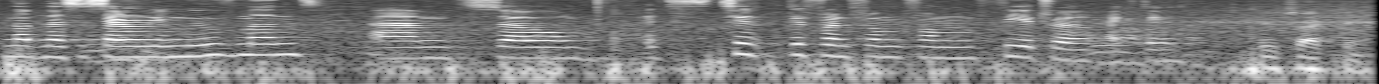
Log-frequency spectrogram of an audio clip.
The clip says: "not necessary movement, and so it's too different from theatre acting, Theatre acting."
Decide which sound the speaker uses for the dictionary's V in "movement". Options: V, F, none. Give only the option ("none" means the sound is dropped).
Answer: V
